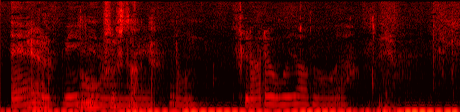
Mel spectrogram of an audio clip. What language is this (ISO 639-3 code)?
dan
